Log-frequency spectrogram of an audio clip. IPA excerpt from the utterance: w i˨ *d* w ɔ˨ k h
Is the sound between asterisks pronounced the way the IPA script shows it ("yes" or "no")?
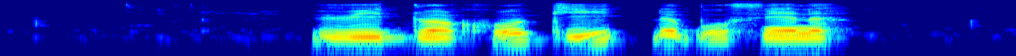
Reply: yes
